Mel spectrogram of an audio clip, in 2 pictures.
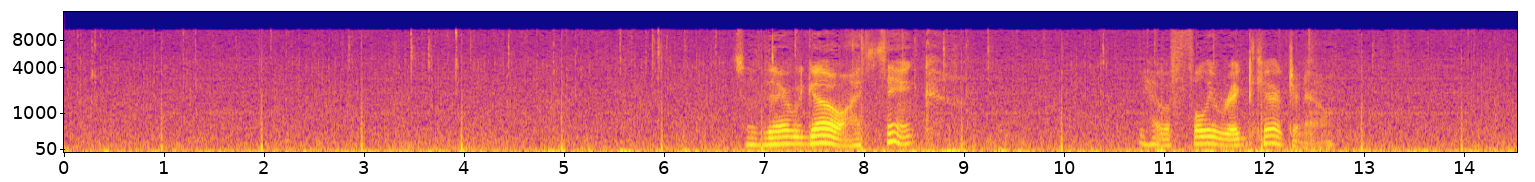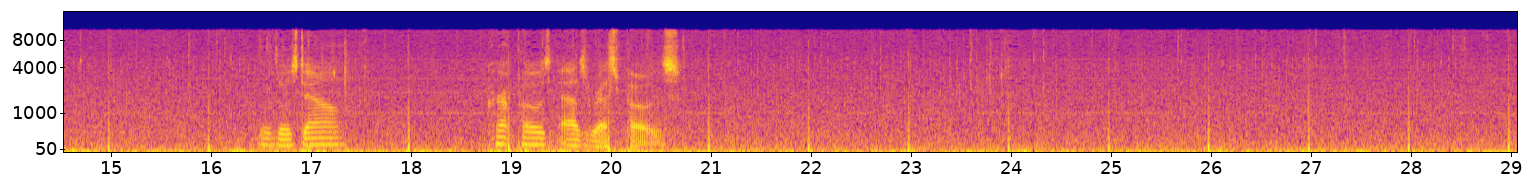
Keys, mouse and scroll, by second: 0.5 ctrl+r, 1.5 click, 2.3 middle click, 3.6 scroll down 1, 4.6 middle click, 5.0 scroll down 1, 11.1 right click, 12.4 shift+right click, 14.3-16.3 drag, 16.3 middle click, 17.6 ctrl+a, 19.3-20.5 drag, 20.7 middle click, 21.4-24.0 drag, 24.2 ctrl+a, 24.5-25.6 drag, 26.0-29.0 middle drag.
